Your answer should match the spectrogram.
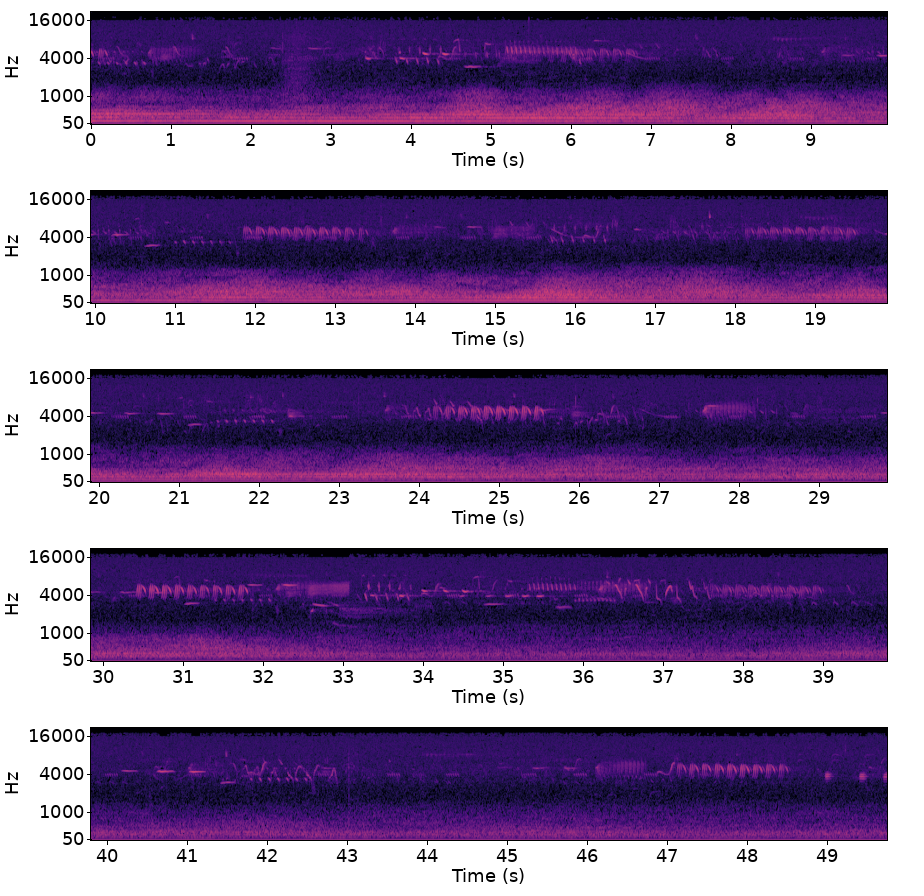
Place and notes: SMIP RANCH, D.R.A.P., San Mateo County, CA, USA - On the Torii Trail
